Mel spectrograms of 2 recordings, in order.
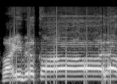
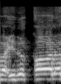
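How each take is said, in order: First: The vowels are stretched out long. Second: The vowels are held at normal length. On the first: The speaker calls it wrong. "അവിടെ നീട്ടേണ്ട ആവശ്യമില്ല" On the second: The speaker calls it right. "വഇദ് ഖാല എന്ന് പറഞ്ഞാൽ മതി"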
